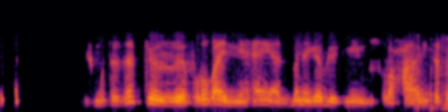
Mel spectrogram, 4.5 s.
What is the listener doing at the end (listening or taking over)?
taking over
